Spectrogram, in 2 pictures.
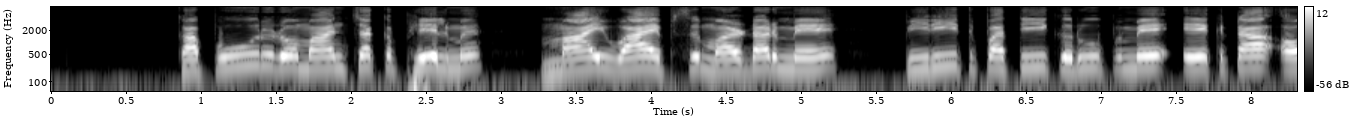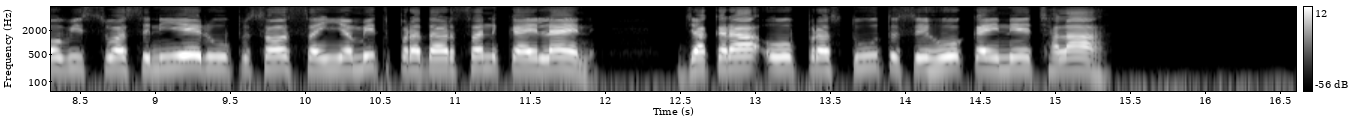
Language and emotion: Maithili, neutral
